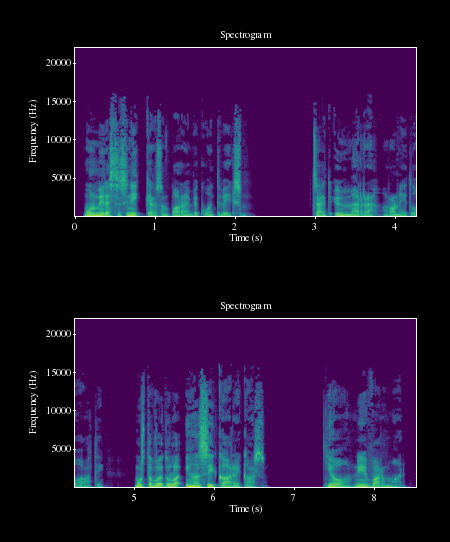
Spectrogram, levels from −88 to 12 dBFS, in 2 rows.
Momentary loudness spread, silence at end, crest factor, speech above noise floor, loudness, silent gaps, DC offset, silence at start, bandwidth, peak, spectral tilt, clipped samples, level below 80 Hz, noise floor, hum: 14 LU; 0.2 s; 16 dB; over 74 dB; -17 LUFS; none; under 0.1%; 0.1 s; 14 kHz; 0 dBFS; -5.5 dB/octave; under 0.1%; -52 dBFS; under -90 dBFS; none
